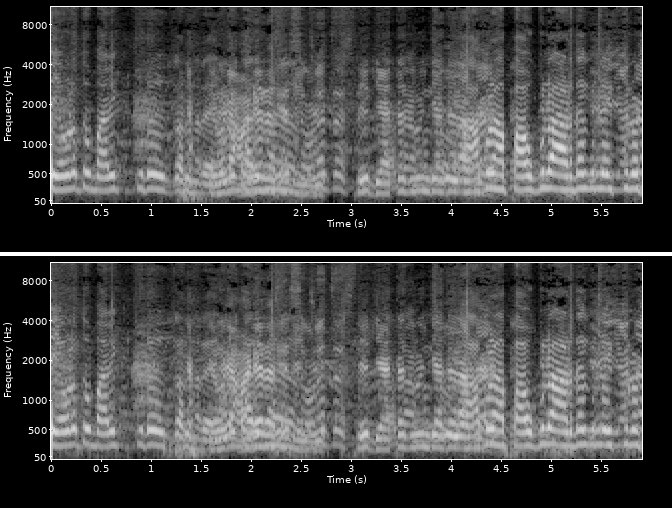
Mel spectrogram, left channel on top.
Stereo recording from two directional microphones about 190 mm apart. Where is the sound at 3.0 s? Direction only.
55° left (ahead or behind).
